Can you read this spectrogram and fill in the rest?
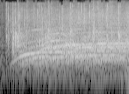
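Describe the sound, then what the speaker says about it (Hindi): A comedy roast audience breaks into applause and cheering for Saurabh Pandey, starting abruptly and holding steady and loud, with whoops and shouts over the clapping. "सौरभ पांडे के लिए तालियां हो जाए एक बार"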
